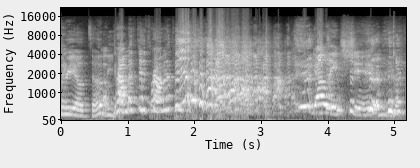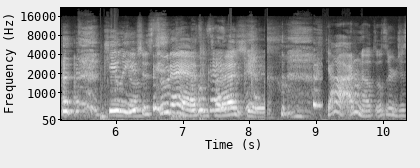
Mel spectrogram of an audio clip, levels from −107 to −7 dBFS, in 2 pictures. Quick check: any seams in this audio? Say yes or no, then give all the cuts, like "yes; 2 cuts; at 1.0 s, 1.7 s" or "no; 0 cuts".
yes; 1 cut; at 9.1 s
